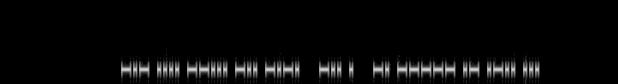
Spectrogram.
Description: Morse code, heard as a keyed tone, about 40 wpm, 700 Hz. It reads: KH7DC DE N0ALS
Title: USA Callsign DE Callsign - 5 Characters - 40wpm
